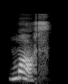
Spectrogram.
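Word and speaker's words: mosque: Rumah Sakit move masjid jadi Bacanya jangan Mouse kyouya membacanya most Ride and dan sport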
